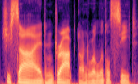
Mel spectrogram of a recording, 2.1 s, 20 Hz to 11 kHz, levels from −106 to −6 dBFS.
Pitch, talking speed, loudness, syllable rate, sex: 95 Hz, 230 wpm, -17 LUFS, 6.1 syllables/s, male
